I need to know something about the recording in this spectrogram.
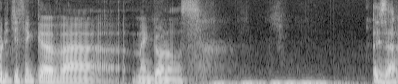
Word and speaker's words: mangonel: apparently it has two it's spelled with one g but that sound is in there twice it's mangonel apparently which is so weird yeah i mean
